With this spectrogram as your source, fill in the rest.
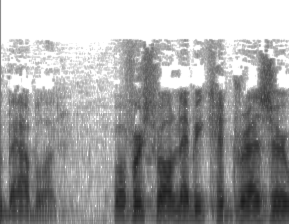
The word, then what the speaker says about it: Nebuchadrezzar: Well, first of all, Nebuchadrezzar, which your Bible probably has, is actually probably the more accurate pronunciation, but we're also used to the Nebuchadnezzar, which the Hebraized transliteration leads us to.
